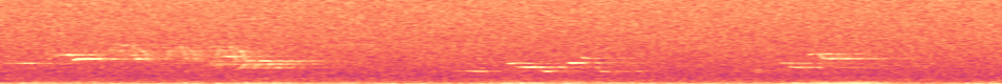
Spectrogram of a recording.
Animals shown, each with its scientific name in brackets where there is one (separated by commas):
Wood Thrush (Hylocichla mustelina), Hermit Thrush (Catharus guttatus), Common Yellowthroat (Geothlypis trichas)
